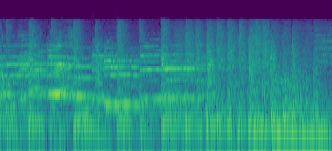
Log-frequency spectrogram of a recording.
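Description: Rock band playing live in a rehearsal room: electric guitar with bending notes over bass and a drum kit, in an instrumental gap between sung lines.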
